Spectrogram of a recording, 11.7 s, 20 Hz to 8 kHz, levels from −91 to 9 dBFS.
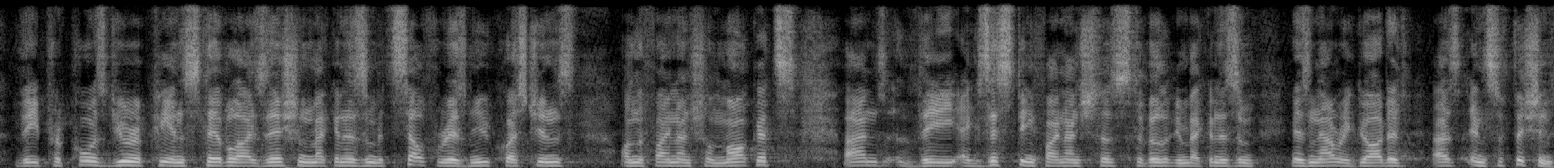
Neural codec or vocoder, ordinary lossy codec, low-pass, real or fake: codec, 16 kHz, 4 kbps, FunCodec, trained on Chinese and English, 50 frames a second; none; none; fake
